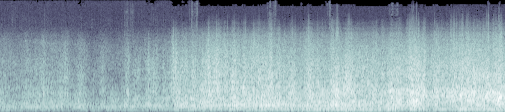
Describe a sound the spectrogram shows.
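A jet engine roars loudly overhead, growing louder as it passes.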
